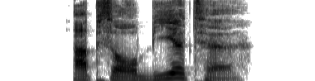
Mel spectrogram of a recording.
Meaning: inflection of absorbieren: 1. first/third-person singular preterite 2. first/third-person singular subjunctive II
- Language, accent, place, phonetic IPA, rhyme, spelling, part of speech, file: German, Germany, Berlin, [apzɔʁˈbiːɐ̯tə], -iːɐ̯tə, absorbierte, adjective / verb, De-absorbierte.ogg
